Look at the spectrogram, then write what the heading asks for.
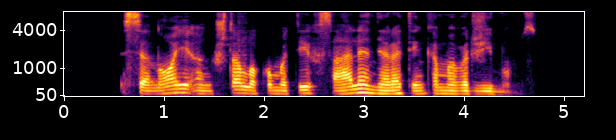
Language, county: Lithuanian, Vilnius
